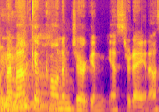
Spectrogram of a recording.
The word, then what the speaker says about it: Jurgen: I was like it's Jurgen jur jur nobody say how do you say Jurgen that's what I was saying so it's because you don't pronounce the G as a hard so it's y so I've been calling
